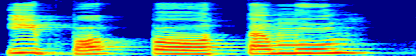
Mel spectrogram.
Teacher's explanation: Hipopótamo é acentuado no pó. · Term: antepenúltima sílaba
